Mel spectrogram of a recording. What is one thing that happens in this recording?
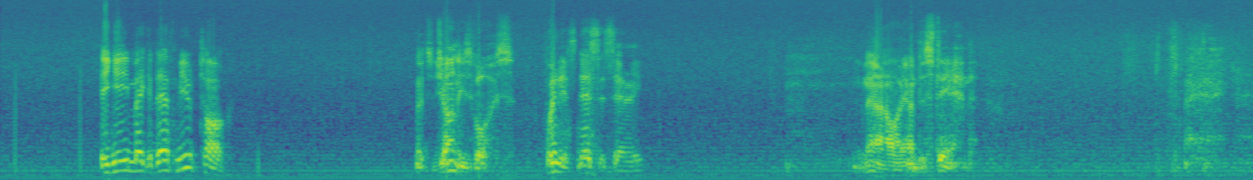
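An older man speaks calmly close by.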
